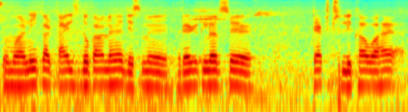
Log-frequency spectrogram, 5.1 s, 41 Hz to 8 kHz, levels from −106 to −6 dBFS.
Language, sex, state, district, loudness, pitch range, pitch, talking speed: Hindi, male, Jharkhand, Palamu, -14 LUFS, 140-150 Hz, 145 Hz, 150 wpm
